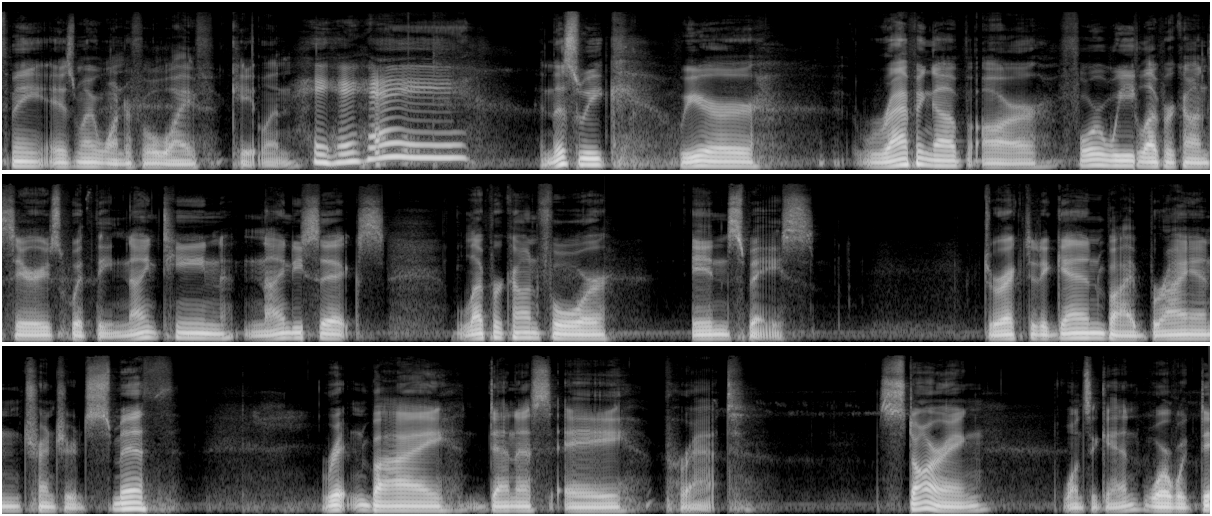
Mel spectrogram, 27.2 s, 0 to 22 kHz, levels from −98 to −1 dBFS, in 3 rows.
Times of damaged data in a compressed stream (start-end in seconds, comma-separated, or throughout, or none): 8.49, 11.31, 13.59, 25.53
